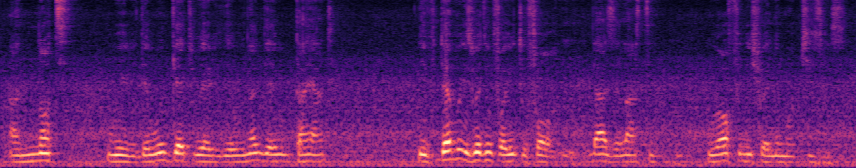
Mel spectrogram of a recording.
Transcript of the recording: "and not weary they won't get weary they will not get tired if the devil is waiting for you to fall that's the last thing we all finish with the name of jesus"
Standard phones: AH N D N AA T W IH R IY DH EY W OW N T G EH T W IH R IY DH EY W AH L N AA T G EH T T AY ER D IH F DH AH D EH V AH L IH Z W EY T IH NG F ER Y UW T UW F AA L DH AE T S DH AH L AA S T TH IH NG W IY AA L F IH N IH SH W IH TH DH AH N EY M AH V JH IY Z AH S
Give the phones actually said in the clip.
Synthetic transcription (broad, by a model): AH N N AA T W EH R IY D EY W OW N T G EH T W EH R IY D EY W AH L N AA T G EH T T AY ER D IH F D EH V AH L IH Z W EY T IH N F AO Y UW T UW F AA L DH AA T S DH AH L AA S T T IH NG W IY AA L F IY N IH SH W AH N EY M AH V JH IY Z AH S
